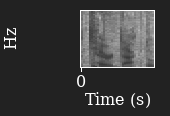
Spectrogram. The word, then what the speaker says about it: pterodactyl: well I can't you hear a pterodactyl go to the bathroom because the P is silent I guess you got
